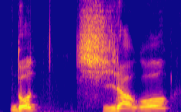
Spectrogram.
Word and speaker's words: 놓지: 그래서 히읗과 지읒이 부딪혀서 치읓, 격음, 이 강한 거센 발음이 나오죠. 그래서 이걸 뭐, 격음화 현상, 이라고 예전에 얘기했는데, 요즘에 아마 뭐 거센 소리 현상이라고 하나요? 어째 노치라고 쓰셔야지 되지.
